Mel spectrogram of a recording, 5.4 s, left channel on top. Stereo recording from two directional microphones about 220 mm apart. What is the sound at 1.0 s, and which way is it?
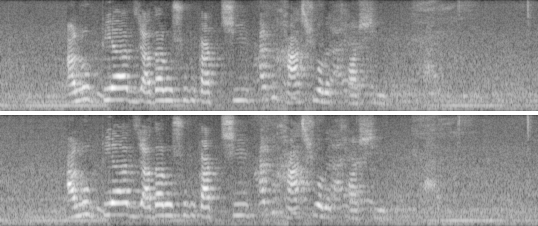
Speech, 20° left (ahead or behind).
